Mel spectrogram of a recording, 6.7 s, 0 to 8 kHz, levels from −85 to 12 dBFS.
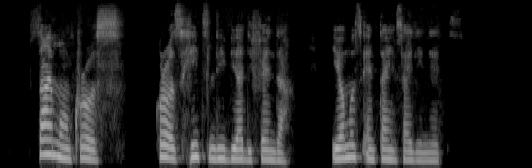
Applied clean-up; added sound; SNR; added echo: none; none; none; none.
